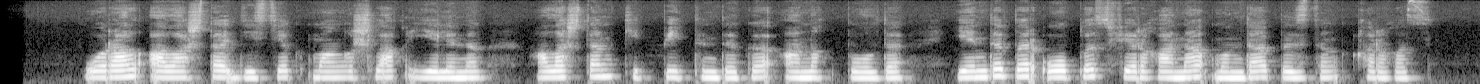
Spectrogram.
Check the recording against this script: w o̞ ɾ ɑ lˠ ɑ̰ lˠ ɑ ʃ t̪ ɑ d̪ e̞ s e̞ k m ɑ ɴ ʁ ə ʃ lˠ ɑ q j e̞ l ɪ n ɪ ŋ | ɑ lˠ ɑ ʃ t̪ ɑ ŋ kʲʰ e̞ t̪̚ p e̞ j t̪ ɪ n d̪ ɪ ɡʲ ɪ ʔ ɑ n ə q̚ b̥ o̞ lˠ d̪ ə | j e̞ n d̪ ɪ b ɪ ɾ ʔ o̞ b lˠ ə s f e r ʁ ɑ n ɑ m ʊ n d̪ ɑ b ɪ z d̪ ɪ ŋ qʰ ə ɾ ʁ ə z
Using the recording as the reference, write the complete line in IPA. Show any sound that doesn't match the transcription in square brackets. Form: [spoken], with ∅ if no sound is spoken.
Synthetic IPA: w o̞ ɾ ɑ lˠ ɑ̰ lˠ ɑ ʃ t̪ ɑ d̪ e̞ s e̞ k m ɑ ɴ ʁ ə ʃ lˠ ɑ q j e̞ l ɪ n ɪ ŋ | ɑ lˠ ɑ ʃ t̪ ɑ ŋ kʲʰ e̞ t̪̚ p e̞ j t̪ ɪ n d̪ ɪ ɡʲ ɪ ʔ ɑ n ə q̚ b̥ o̞ lˠ d̪ ə | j e̞ n d̪ ɪ b ɪ ɾ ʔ o̞ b lˠ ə s f e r ʁ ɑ n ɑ m ʊ n d̪ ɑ b ɪ z d̪ ɪ ŋ qʰ ə ɾ ʁ ə z

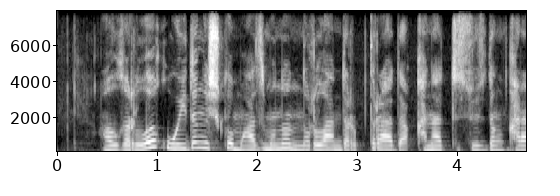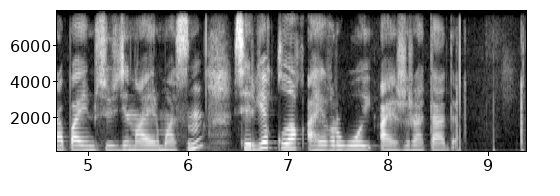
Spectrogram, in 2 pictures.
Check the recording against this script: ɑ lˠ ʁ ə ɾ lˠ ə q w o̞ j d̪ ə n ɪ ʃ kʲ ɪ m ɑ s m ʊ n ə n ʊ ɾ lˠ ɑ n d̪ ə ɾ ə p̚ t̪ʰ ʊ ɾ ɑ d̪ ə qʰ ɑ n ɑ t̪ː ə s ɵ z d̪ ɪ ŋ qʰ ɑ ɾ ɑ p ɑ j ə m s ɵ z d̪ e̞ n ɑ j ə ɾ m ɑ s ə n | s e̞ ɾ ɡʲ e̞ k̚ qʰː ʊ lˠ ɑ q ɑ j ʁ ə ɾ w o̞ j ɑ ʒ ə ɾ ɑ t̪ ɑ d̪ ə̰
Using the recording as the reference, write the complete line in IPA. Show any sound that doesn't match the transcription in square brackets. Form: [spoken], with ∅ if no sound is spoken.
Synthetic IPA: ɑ lˠ ʁ ə ɾ lˠ ə q w o̞ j d̪ ə [ɴ] ɪ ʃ kʲ ɪ m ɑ [z] m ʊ n ə n ʊ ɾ lˠ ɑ n d̪ ə ɾ ə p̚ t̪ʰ ʊ ɾ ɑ d̪ ə qʰ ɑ n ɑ t̪ː ə s ɵ z d̪ ɪ ŋ qʰ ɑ ɾ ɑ p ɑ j ə m s ɵ z d̪ e̞ n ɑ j ə ɾ m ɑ s ə n | s e̞ ɾ ɡʲ e̞ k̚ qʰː ʊ lˠ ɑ q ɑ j ʁ ə ɾ w o̞ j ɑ ʒ ə ɾ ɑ t̪ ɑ d̪ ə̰

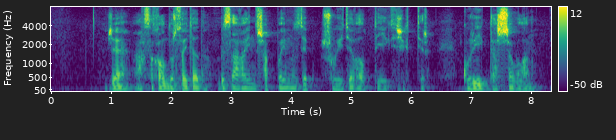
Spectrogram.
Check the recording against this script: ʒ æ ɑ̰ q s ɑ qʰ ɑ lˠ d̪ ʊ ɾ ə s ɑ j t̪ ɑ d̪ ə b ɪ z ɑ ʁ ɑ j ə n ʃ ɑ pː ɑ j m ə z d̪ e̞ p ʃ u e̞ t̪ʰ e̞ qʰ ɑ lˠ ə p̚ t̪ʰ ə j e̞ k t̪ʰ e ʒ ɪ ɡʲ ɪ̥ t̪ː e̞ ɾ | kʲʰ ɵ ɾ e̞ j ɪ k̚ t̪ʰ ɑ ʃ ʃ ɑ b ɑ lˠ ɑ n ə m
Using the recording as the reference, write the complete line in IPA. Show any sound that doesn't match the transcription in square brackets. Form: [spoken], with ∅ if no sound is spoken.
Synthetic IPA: ʒ æ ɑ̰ q s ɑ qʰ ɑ lˠ d̪ ʊ ɾ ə s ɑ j t̪ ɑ d̪ ə b ɪ z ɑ ʁ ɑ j ə n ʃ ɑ pː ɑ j m ə z d̪ e̞ p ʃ u e̞ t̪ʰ e̞ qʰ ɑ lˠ ə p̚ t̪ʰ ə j e̞ k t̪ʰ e ʒ ɪ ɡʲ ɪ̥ t̪ː e̞ ɾ | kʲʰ ɵ ɾ e̞ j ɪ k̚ t̪ʰ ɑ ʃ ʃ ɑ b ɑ lˠ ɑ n ə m

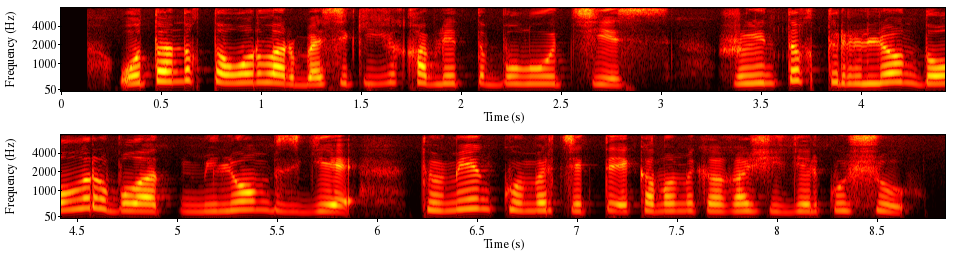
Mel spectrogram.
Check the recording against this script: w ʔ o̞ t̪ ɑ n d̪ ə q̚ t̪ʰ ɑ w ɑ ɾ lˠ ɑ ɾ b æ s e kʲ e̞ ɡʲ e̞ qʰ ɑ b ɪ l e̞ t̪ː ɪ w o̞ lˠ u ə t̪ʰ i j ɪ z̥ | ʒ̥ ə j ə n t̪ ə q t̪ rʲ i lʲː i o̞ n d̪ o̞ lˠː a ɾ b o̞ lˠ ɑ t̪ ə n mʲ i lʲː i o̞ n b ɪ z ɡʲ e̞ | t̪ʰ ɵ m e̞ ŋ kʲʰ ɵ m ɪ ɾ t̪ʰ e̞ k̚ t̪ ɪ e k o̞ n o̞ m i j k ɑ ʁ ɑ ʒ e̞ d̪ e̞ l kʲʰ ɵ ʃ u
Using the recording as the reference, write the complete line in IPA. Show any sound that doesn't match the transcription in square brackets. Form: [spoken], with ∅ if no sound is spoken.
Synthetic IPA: w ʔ o̞ t̪ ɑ n d̪ ə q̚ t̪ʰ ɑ w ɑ ɾ lˠ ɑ ɾ b æ s e kʲ e̞ ɡʲ e̞ qʰ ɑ b ɪ l e̞ t̪ː ɪ [b] o̞ lˠ u ə t̪ʰ i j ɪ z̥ | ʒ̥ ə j ə n t̪ ə q t̪ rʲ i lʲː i o̞ n d̪ o̞ lˠː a ɾ b o̞ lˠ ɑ t̪ ə n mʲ i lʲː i o̞ n b ɪ z ɡʲ e̞ | t̪ʰ ɵ m e̞ ŋ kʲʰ ɵ m ɪ ɾ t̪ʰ e̞ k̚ t̪ ɪ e k o̞ n o̞ m i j k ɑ ʁ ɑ ʒ e̞ d̪ e̞ l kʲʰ ɵ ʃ u

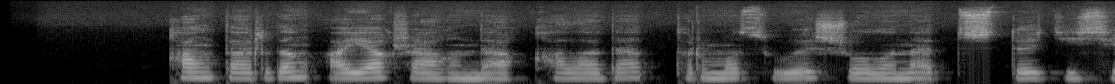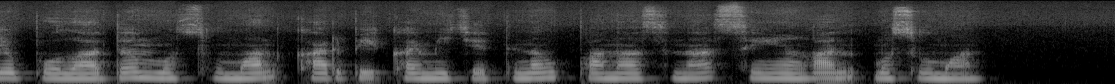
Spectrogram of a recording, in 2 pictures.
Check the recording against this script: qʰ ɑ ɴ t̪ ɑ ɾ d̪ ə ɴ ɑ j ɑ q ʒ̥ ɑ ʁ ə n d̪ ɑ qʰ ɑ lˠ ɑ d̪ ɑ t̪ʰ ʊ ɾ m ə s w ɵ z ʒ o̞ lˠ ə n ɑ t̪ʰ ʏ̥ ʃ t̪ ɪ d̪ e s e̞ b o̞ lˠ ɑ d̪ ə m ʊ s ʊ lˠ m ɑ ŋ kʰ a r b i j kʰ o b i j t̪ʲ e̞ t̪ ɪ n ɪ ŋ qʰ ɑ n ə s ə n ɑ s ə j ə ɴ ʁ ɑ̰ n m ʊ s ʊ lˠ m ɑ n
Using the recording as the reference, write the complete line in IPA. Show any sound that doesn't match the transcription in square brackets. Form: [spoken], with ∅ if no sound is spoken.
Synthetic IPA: qʰ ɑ ɴ t̪ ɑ ɾ d̪ ə ɴ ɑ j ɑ q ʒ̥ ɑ ʁ ə n d̪ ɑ qʰ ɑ lˠ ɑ d̪ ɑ t̪ʰ ʊ ɾ m ə s w ɵ z ʒ o̞ lˠ ə n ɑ t̪ʰ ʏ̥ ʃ t̪ ɪ d̪ e s e̞ b o̞ lˠ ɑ d̪ ə m ʊ s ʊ lˠ m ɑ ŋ kʰ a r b i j kʰ o [m] i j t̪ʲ e̞ t̪ ɪ n ɪ ŋ [pʰ] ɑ n [ɑ] s ə n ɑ s ə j ə ɴ ʁ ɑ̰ n m ʊ s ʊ lˠ m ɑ n

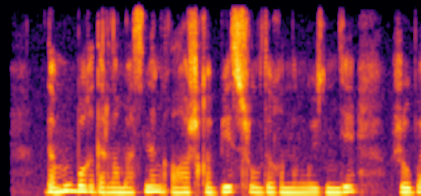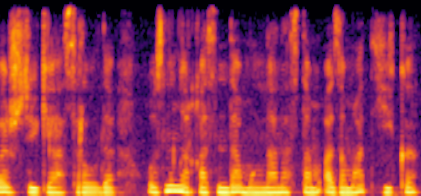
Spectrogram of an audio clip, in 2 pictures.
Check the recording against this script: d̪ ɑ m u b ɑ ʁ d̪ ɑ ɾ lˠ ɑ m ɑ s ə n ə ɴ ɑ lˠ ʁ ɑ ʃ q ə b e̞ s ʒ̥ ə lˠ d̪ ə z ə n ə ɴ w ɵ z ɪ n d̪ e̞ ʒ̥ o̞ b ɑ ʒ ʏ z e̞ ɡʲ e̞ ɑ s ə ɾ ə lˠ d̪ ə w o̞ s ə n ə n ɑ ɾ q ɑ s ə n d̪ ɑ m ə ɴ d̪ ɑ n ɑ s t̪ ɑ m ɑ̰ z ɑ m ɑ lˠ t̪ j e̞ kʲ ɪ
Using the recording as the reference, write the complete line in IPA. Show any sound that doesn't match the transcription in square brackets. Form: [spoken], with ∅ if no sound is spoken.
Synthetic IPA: d̪ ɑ m u b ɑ ʁ d̪ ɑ ɾ lˠ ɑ m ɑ s ə n ə ɴ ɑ lˠ ʁ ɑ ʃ q ə b e̞ s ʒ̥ ə lˠ d̪ ə [ʁ] ə n ə ɴ w ɵ z ɪ n d̪ e̞ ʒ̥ o̞ b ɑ ʒ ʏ z e̞ ɡʲ e̞ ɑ s ə ɾ ə lˠ d̪ ə w o̞ s ə n ə [ɴ] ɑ ɾ q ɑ s ə n d̪ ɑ m ə ɴ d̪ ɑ n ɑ s t̪ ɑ m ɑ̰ z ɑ m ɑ [∅] t̪ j e̞ kʲ ɪ

